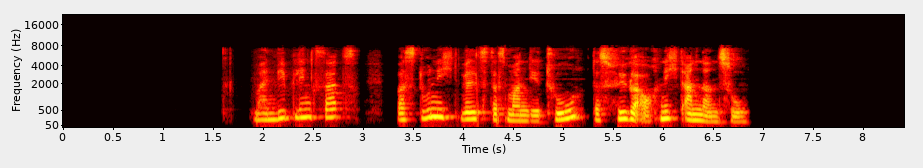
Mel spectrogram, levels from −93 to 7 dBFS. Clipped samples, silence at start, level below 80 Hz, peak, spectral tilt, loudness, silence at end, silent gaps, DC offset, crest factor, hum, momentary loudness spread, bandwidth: under 0.1%; 1.9 s; -68 dBFS; -4 dBFS; -4 dB/octave; -24 LUFS; 1.55 s; 3.24-3.34 s; under 0.1%; 22 dB; none; 9 LU; 8.2 kHz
